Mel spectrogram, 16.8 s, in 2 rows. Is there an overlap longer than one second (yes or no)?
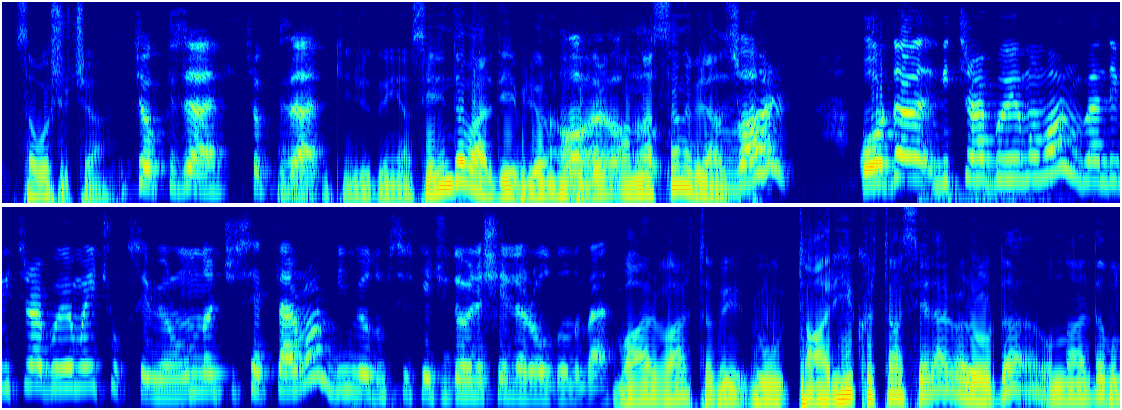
yes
